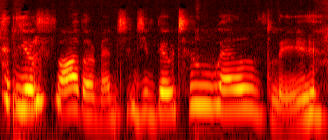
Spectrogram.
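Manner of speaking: creepy, unsettling voice, every word creepy. Reading a story aloud, the narrator voices Gideon George speaking to Cordelia, creepy Gideon George voice. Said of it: "I don't know how to make this guy's voice. He's a creeper".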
